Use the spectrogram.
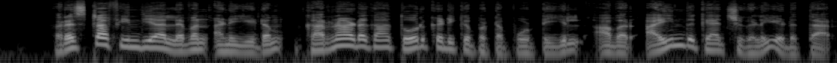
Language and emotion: Tamil, neutral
